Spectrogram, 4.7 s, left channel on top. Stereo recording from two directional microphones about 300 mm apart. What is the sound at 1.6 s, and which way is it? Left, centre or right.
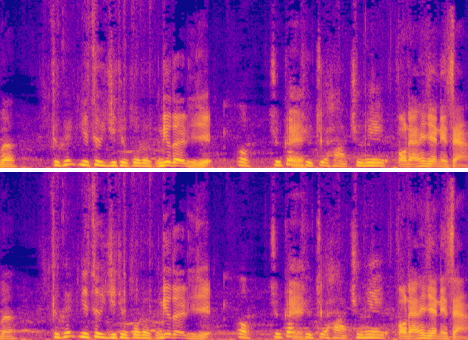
Speech, centre.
